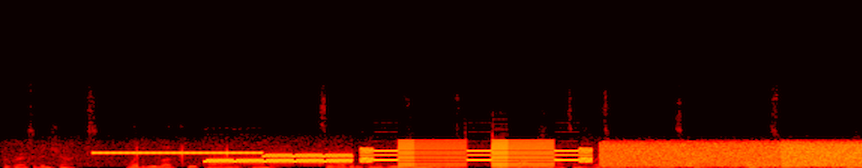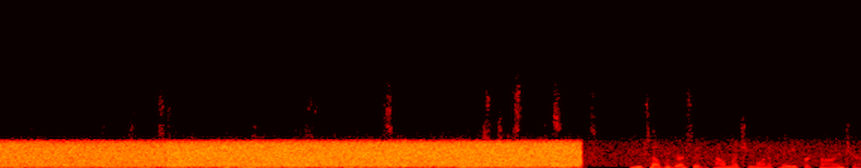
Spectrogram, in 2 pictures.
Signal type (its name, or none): dial-up modem handshake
